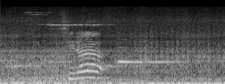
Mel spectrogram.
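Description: Low rumble of traffic and the car's engine heard inside a car cabin, with a short steady beep just after a second in.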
